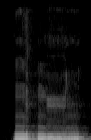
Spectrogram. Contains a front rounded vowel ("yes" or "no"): yes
